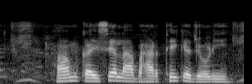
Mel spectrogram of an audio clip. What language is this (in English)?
Bhojpuri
